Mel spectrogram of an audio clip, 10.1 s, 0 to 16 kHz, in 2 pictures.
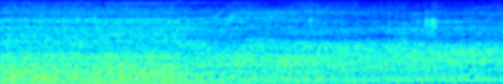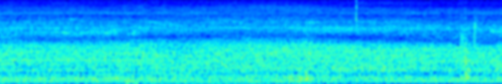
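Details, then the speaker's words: Brand-new 9,000 BTU heat pump air conditioner, outdoor compressor unit running, quiet; steady low drone with smooth even hum, no knocks, rattles or surging; normal running. "i don't know if he can hear it running but it's pretty quiet but it is on right now"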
